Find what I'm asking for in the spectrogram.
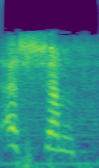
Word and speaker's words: الشمس: ويوجد حروف شمسية لما نقول الشمس، هل تلفظنا باللام؟ لم نتلفظ بها.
